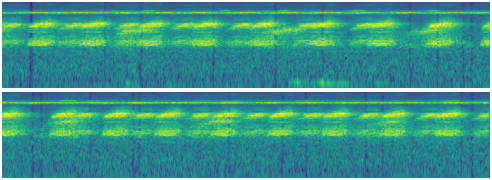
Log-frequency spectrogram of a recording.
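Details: Night chorus of frogs in Florida by moonlight, short nasal croaking bursts stacked in rapid succession, nearly two per second, with overlapping callers and an unbroken thin high whine running throughout.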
